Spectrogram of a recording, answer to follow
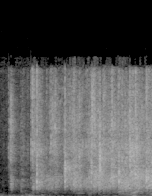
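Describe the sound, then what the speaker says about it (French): Audience applause at a French round-table conference on social care and values, a brief burst of dense clapping that swells and holds steady with some voices mixed in. "Je me propose encore de les applaudir."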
